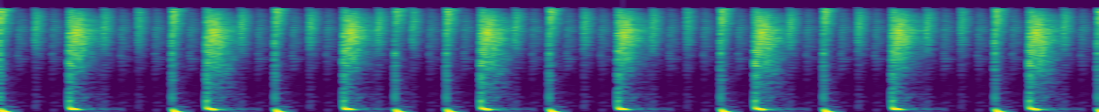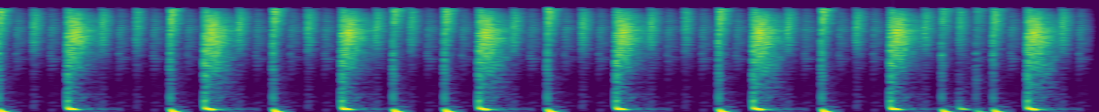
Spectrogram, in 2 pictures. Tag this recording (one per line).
bassdnbloop
drum
free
